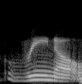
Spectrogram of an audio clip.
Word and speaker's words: Rienow: It's actually Rob Reno. – Reno. – R-I-E-N-O-W.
